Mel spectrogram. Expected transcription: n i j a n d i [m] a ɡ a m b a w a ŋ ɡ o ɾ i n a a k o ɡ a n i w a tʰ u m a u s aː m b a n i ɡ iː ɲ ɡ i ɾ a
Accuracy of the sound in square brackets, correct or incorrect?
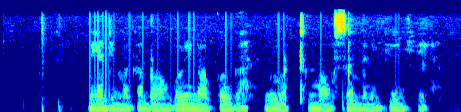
correct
